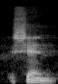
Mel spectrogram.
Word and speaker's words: Xin: What is Xin? Shin. Okay. Xin. Shin Liu.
